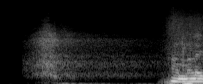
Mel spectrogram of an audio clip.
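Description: A man's audible breath into a close microphone: a short, sigh-like rush of air that swells quickly and fades over about a second. Speech begins near the end.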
